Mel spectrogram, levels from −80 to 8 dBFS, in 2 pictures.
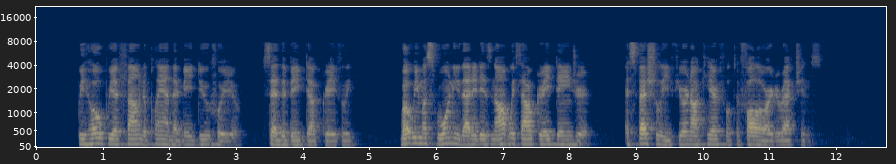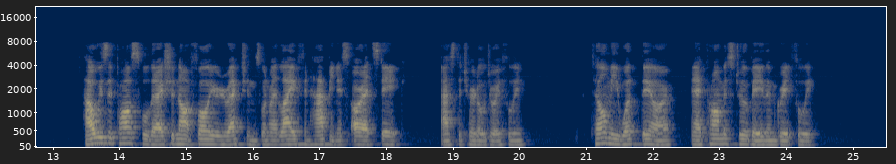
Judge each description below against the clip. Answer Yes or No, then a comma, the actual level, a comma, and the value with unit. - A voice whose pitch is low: Yes, low, 115 Hz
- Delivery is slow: No, average, 175 wpm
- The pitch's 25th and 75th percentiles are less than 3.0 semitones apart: Yes, narrow, 2.4 semitones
